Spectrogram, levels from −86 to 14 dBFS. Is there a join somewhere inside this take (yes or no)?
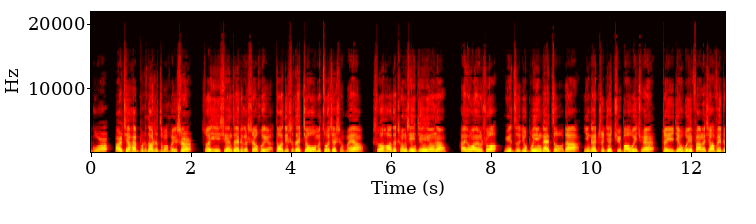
no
